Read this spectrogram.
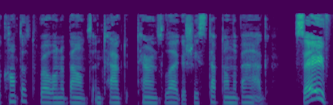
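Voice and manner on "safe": loud, high umpire ruling; emphatic ballfield yell; shouted call. A narrator's reading. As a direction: shout the call across the infield. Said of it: "Phyllis shouted".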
